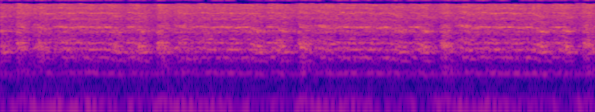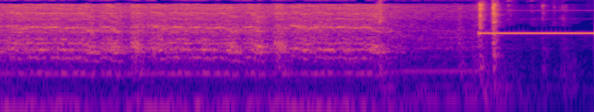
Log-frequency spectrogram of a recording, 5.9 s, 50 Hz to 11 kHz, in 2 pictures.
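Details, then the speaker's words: 1993 Toyota MR2 SW20 with a swapped 2GR-FE V6, first start attempt after installation; steady cranking for five seconds with uneven half-catches that never take, cranks but won't fire; owner suspects a popped fuse. "sounds like it wants to maybe try and catch yeah I think we're getting close"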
